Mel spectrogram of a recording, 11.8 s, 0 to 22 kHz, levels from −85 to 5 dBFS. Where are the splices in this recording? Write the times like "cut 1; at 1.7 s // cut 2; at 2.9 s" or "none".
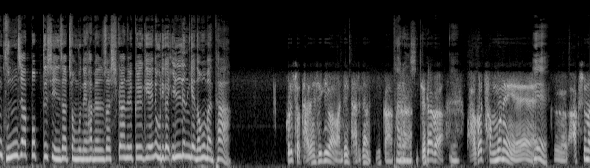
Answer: cut 1; at 1.9 s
